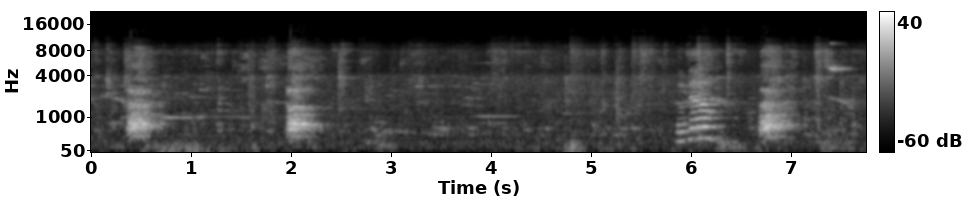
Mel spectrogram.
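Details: Belgian Malinois in the morning during cleaning, giving three short, loud barks spaced about one to four seconds apart, with quieter murmuring and background clatter between them.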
